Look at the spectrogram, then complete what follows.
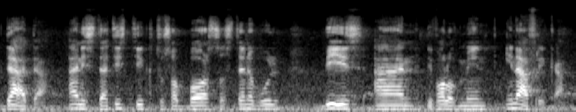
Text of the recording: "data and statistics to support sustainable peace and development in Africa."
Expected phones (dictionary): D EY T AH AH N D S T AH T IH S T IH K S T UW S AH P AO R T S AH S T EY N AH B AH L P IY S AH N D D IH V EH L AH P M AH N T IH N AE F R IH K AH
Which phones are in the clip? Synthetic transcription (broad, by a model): D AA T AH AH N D S T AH T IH S T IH K T UW S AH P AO R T S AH S T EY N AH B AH L B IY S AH N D D IH V EH L AH P M AH N T IH N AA F R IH K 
